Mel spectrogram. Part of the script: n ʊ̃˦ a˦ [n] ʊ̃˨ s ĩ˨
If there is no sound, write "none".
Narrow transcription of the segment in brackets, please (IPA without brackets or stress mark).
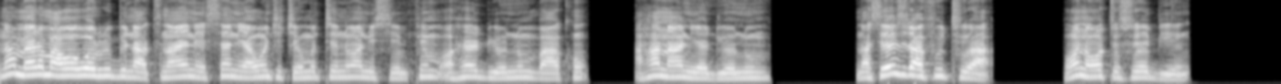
n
